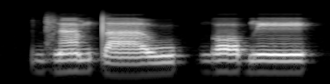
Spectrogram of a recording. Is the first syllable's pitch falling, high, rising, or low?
high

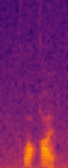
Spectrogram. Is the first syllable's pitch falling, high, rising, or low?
falling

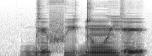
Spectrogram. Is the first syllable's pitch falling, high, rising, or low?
low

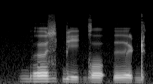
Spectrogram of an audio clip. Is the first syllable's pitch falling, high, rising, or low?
high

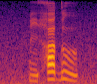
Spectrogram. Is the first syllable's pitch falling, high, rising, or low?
low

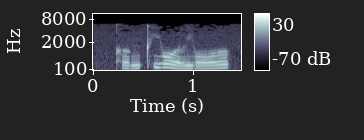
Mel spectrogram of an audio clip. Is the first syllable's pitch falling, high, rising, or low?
rising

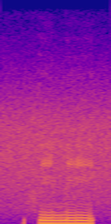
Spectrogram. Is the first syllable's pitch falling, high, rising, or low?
high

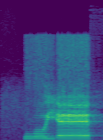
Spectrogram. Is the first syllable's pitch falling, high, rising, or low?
high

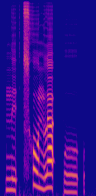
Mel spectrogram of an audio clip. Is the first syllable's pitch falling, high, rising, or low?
low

